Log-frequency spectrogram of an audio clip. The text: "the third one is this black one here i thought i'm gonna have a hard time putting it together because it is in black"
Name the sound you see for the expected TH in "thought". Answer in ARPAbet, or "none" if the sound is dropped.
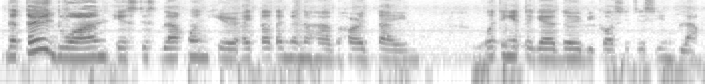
T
